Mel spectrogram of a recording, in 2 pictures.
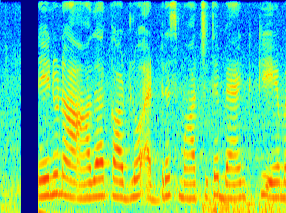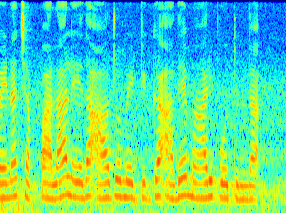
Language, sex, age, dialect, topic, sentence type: Telugu, female, 18-24, Utterandhra, banking, question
